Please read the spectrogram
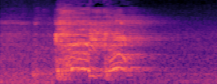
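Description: A man clearing his throat into a podium microphone, once, for just under a second.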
